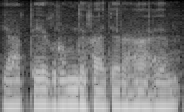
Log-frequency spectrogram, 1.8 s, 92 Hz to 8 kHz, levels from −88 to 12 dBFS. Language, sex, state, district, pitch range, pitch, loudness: Hindi, male, Arunachal Pradesh, Papum Pare, 105-110 Hz, 110 Hz, -15 LUFS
